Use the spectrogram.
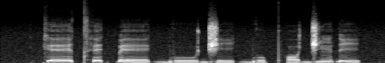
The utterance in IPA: k eː˦ tʰ e˦ k͡p eː˨ ɡ͡b uː˨ d͡ʒ iː˨ ɡ͡b u˨ pʰ ɔ˨ d͡ʒ ĩ˦ ɗ i˨

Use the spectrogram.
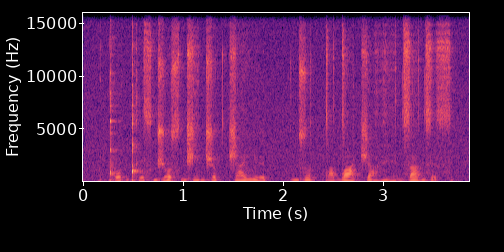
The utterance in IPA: ǃʼ o ǃʼ i s d͡ʒ o s d͡ʒ ɛ̤ d͡ʒ ɔ t t͡ʃ a ʎ ɪ | d͡z u t dˤ o dˤ ɛ t͡ʃ a ɦ e̤ d͡z a d͡z ɪ s

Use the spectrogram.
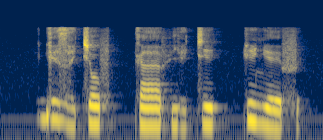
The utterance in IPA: ɡ e̤ z æ̤ c oː f kː æː f j e̤ c iː kː i ʎ eː f

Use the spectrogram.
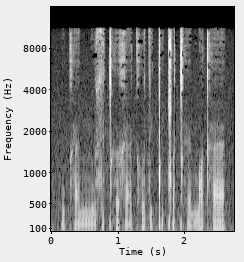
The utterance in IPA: u˩ kʰ æ˩ nː u˩ s ɪ˥ ǀʰ ə˧ x æ˩ kʰ ʊ˥ t i˩ ǃ i˧ ǁ ʌ˥ ǀʰ ɛ˩ mː ɑ˥ kʰ æ˥

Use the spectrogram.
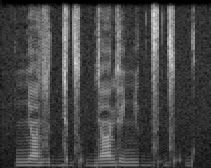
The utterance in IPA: ɲ ã ɮ ɨ ɡ ɟ ɐ d͡z o̰ ɡ ɟ ã ɡ e ɲ ɨ ɡ d͡z ḭ d͡z o̰ ɡ

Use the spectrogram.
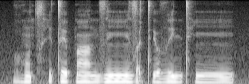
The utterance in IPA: ɦ õ t͡sʰ i t e p ãː n z ĩː z a̰ tʲ ɾ o ð i nʲ tʰ ĩː

